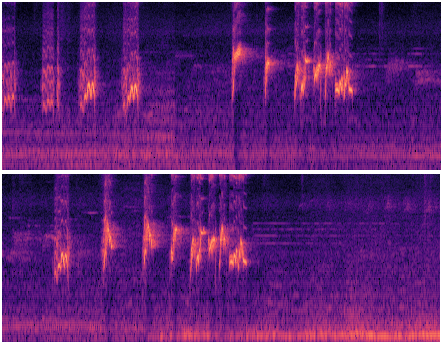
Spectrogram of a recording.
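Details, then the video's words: Caged Red-whiskered bulbul from Thailand singing in the southern master style, played to excite caged birds and teach young birds: three quick whistled notes, then two bursts of rapid bubbly warbled phrases, with a low hum late on. "เสียงนกกรงหัวจุก สำหรับต่อ หรือ เปิดให้นกคึก"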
